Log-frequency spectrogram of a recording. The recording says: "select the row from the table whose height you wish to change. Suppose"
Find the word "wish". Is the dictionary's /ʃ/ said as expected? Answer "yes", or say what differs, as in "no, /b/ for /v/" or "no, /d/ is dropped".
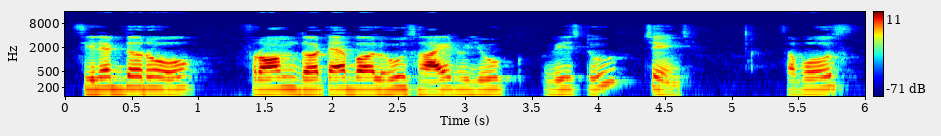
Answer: no, /s/ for /ʃ/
